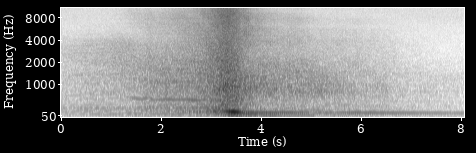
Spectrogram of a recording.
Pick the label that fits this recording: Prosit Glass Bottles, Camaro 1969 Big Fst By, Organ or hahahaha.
Camaro 1969 Big Fst By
